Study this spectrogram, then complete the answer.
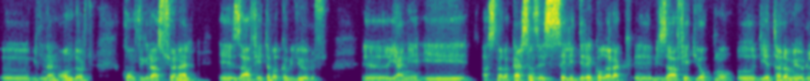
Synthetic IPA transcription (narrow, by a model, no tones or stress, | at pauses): ɯːbilʲinænʔond̪øɾt̪ | kʰo̞nfiɟɾasjo̞nælʲɛːzaːfijet̪ʰɛbakʰabilʲijo̞ɾuz̥ | ɯːjaːnɪʔ | asɯnd̪abakʰaɾsanɯzɛsselʲid̪iɾɛco̞lˠaɾakɯbiɾzaːfijɛt̪jo̞k̚mʊd̪ijɛt̪ʰaɾamɯjo̞ɾuz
